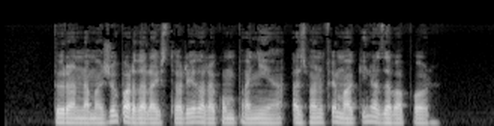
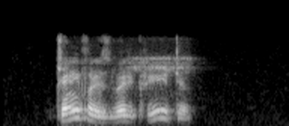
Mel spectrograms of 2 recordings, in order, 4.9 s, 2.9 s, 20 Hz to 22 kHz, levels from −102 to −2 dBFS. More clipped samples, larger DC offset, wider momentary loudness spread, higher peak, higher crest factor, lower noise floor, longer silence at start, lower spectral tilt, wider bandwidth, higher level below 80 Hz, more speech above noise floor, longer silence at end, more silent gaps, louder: neither; neither; second, 7 LU vs 14 LU; about the same, -6 dBFS vs -6 dBFS; about the same, 20 dB vs 22 dB; second, -79 dBFS vs -86 dBFS; about the same, 0.55 s vs 0.55 s; first, -7.5 dB/octave vs -3.5 dB/octave; first, 11.5 kHz vs 8.2 kHz; first, -54 dBFS vs -78 dBFS; second, 54 dB vs 60 dB; second, 0.6 s vs 1 s; neither; about the same, -26 LUFS vs -27 LUFS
